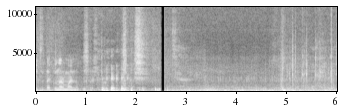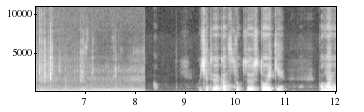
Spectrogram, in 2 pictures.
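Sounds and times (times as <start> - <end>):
road rumble: 0.0 - 8.2
suspension knocks: 1.7 - 8.2.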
